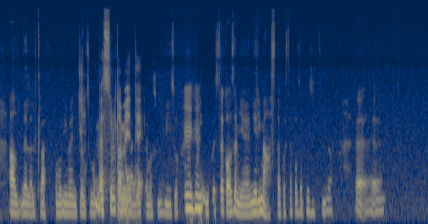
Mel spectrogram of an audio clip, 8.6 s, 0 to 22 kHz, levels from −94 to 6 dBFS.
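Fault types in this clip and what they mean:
speech suppressed in double talk: With both ends talking, the echo canceller likely took this talker for loudspeaker echo and turned it down. The speech drops steeply, by about 30 dB, just after 2.2 s, then sags about 15 dB from 2.62 to 3.18 s and 3.96 to 4.4 s.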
